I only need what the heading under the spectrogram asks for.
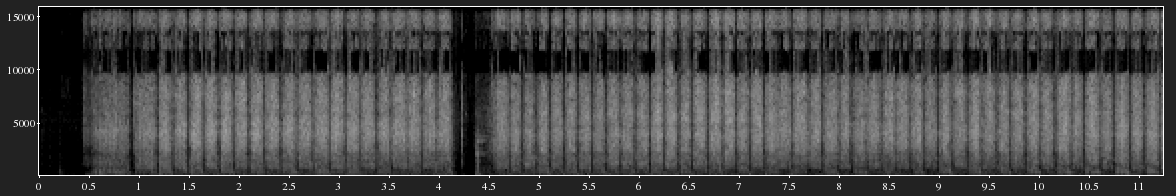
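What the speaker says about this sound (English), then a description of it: "All right, I have sanding block. I'm just going to use the fine part, I think." A fine sanding block rubs back and forth across a stencil in quick, even strokes, a close, steady scratchy rasp that pauses once briefly before resuming.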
